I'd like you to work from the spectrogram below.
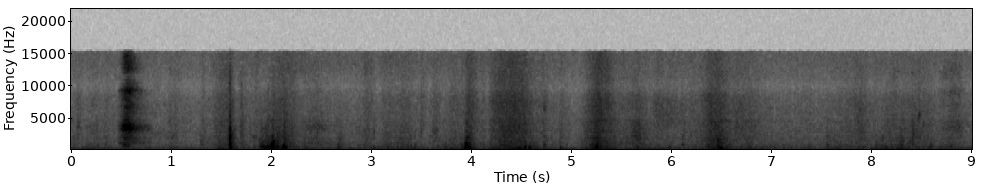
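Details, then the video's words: Male pet Chihuahua snoring in his sleep indoors, soft breathy snorts and wheezy exhalations recurring about every second or so, some sharper, in a quiet small room. "Chihuahua snores"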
